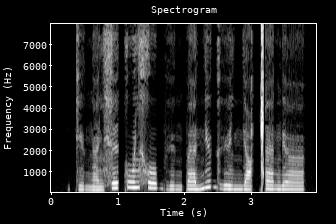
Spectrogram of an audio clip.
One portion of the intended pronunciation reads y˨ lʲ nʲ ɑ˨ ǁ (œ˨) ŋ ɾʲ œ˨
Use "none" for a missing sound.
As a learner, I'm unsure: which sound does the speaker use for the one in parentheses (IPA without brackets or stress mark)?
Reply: ɛ˨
